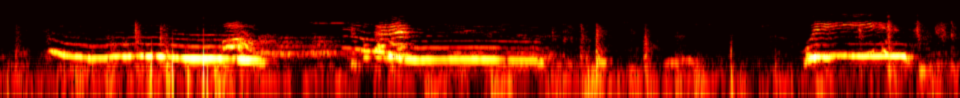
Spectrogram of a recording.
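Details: Siberian Husky puppies in Lahore, Pakistan: three drawn-out howls, each opening slightly higher and sliding gently downward in a steady tone with rich overtones, separated by short gaps, while people talk and sharp knocks sound nearby.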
